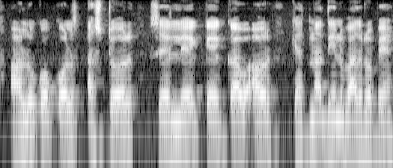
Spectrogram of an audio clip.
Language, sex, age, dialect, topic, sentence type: Magahi, male, 25-30, Western, agriculture, question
